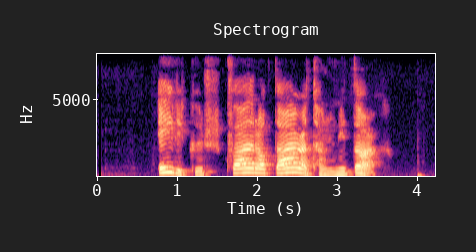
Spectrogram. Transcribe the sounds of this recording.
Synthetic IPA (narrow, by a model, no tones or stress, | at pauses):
eːjɾikʏɾ̥kʰv̥aːðɛɾawt̪aːɣat̪ʰalɪnit̪aːx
